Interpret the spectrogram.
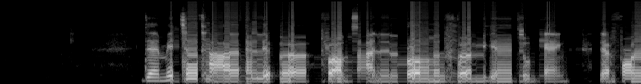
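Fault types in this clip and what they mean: Short concealed packet loss: the decoder filled brief holes by extending the preceding sound and blending back. This is heard as quick smears at 0.71 s, from 2.39 to 2.51 s, and for 40 ms at 4.53 s. Each passes in a moment, unlike the continuous buzz.
Robotic sound from repeated short buffers: from 1.71 s to the end the speech takes on a rigid metallic buzz at 133 Hz. It is likely caused by replaying about 7.5 ms of audio for most of that stretch. The buzz persists throughout, unlike isolated concealment smears.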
